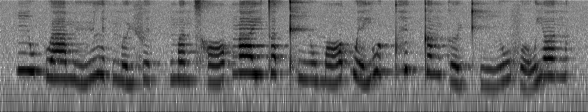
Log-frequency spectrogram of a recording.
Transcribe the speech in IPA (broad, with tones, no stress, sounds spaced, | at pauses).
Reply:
iː˥ w kʷ aː˧ m yː˨˥ l ɪ˧ k̚ m ɵ˨˧ ɥ f ɪ˧ k̚ | m ɐ˨ n t͡sʰ ɔː˨˥ k̚ ŋ aː˥ j t̪ ɐ˥ t̚ kʰ iː˨ w m ɔː˨˥ t̚ w e˨˥ j w ʊ˧ k̚ pʰ ɪ˥ k̚ t̪ ɐ˥ ŋ k ɵ˨˧ ɥ kʰ iː˨˥ w f o˨˥ w j ɐ˥ n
